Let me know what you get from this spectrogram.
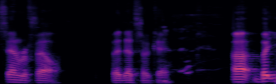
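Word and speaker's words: San Rafael: rapael yeah the San it's not San rafhael it's San Rafel but that's okay uh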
